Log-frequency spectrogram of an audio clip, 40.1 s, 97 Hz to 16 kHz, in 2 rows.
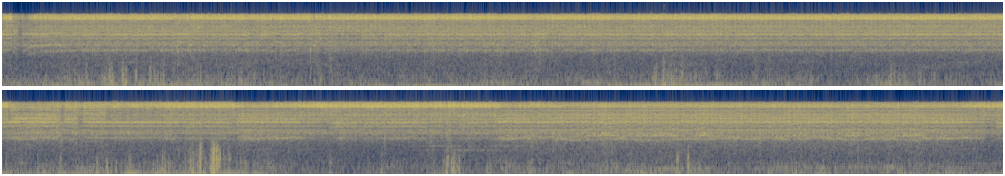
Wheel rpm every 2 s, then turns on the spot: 110, 110, 110, 120, 120, 110, 120, 120, 110, 110, 110, 110, 110, 120, 110, 110, 110, 120, 110, 110.
none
